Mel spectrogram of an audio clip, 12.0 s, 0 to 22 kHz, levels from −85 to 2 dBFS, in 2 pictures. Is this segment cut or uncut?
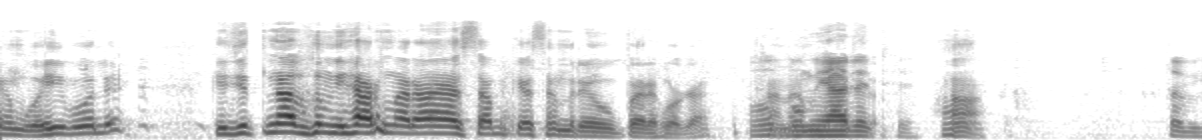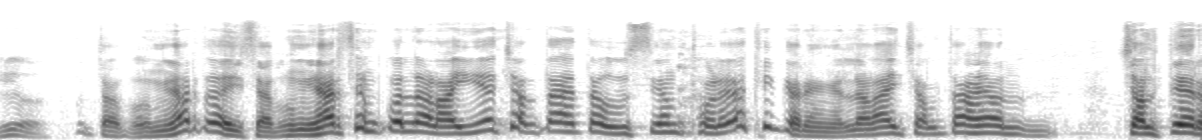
cut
